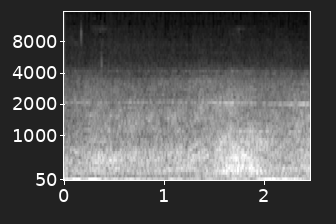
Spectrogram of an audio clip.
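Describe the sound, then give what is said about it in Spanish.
An airplane passing overhead during a startup Demo Day event in Colombia, far from the airport: a loud, steady low rumbling drone that holds throughout. “ahí va una avión”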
